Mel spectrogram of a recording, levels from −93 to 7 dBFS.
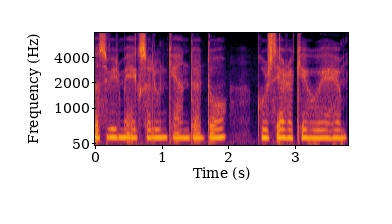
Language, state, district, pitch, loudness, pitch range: Hindi, Arunachal Pradesh, Papum Pare, 215 Hz, -16 LUFS, 210-220 Hz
